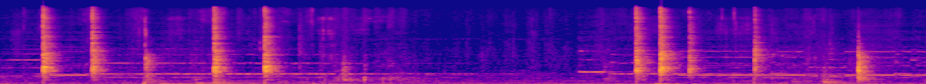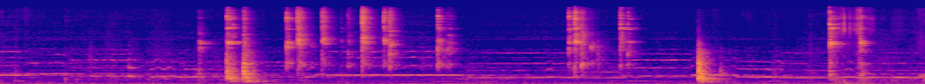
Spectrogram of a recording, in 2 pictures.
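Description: Sharp clinks and knocks of kitchen dishes and utensils being handled, coming in clusters, over quiet background music with long held notes.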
